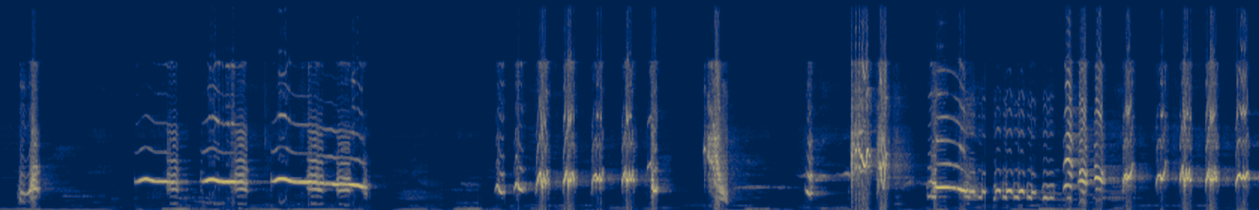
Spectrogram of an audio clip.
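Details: Loud oriental magpie-robin (kacer) song used to provoke rival birds into singing: three ringing whistles with buzzy overtones, then a fast, varied run of sharp notes, rasps and slurred whistles, with a faint low hum.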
